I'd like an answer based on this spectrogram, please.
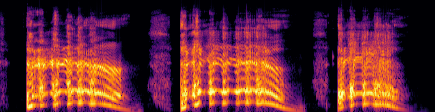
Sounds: Throat clearing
